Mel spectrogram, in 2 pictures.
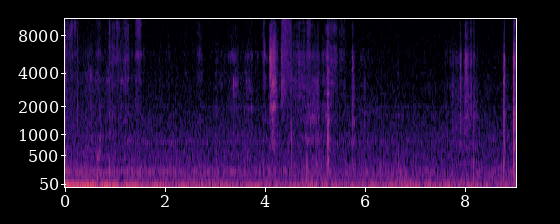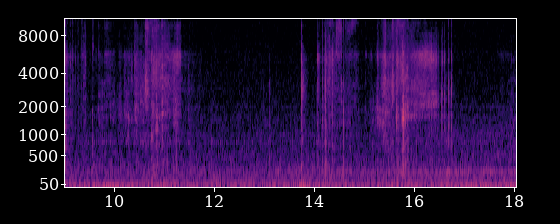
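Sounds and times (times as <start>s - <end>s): paper pages turning: 3.2s - 5.8s, 8.9s - 11.6s, 14.1s - 16.8s.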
